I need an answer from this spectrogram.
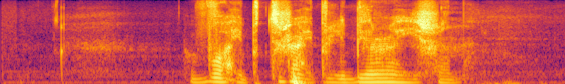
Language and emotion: Russian, angry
